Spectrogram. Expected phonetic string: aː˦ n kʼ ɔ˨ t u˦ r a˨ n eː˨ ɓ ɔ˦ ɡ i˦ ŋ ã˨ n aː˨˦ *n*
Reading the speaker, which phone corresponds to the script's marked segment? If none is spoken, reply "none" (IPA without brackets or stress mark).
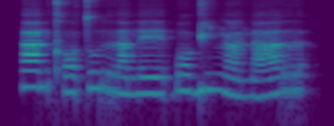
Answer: r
